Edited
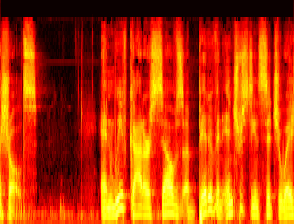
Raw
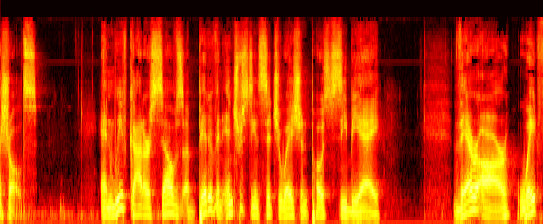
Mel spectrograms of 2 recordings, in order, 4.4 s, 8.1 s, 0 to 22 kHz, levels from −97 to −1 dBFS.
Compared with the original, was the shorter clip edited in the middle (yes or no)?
no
